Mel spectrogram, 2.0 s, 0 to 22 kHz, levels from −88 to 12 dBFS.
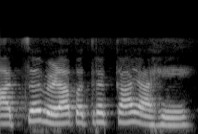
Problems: constant background noise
